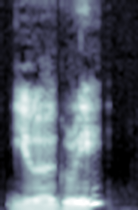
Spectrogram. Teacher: make you agree a question a yes no question once again you say it again with a rising intonation at the end of it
